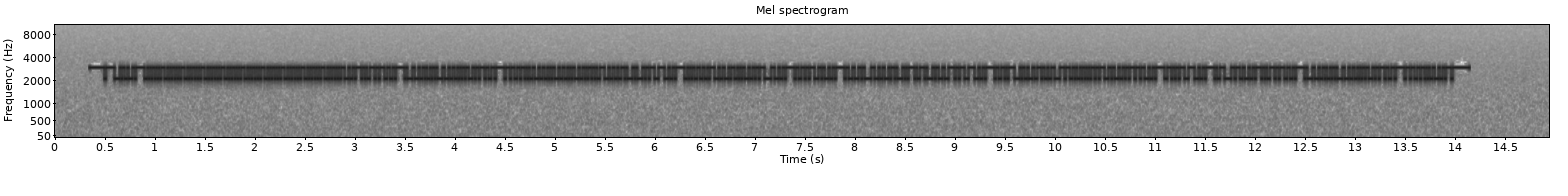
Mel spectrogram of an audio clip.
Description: RTTY (75 baud, 850 Hz shift), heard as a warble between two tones, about 2550 Hz centre. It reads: RYRYRYRYRYRYRYRYRYRY KB8E DE RA2QPS R R FB LEE. RIG HR 5 W, ANT HEXBEAM. WX CLOUDY, 1 C. BTU KB8E DE RA2QPS K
